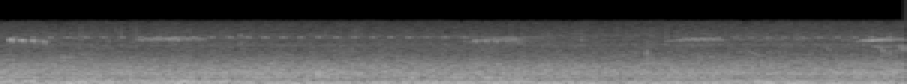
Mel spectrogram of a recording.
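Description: Faint, high, thin trilled bird calls, several short ones a second or more apart, over a steady low background rumble.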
